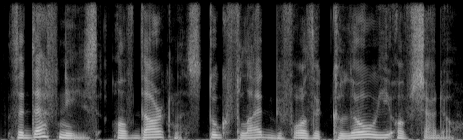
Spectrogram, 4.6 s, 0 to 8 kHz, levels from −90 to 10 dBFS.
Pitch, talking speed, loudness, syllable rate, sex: 140 Hz, 140 wpm, -19 LUFS, 3.8 syllables/s, male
